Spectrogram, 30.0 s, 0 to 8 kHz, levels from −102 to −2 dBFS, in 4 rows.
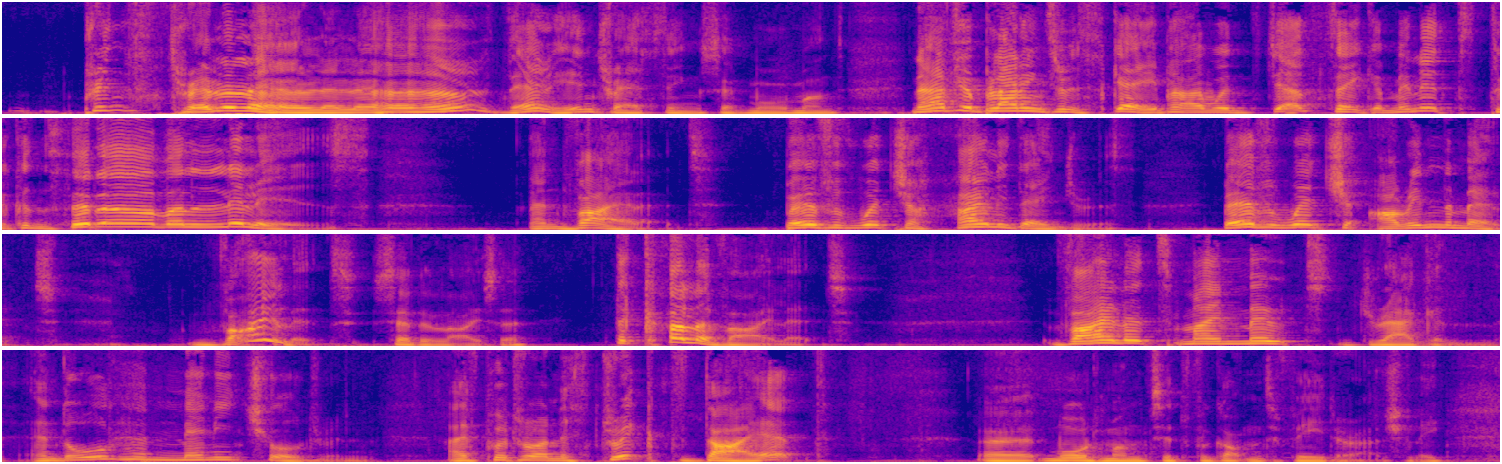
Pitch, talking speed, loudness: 110 Hz, 135 wpm, -25 LUFS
